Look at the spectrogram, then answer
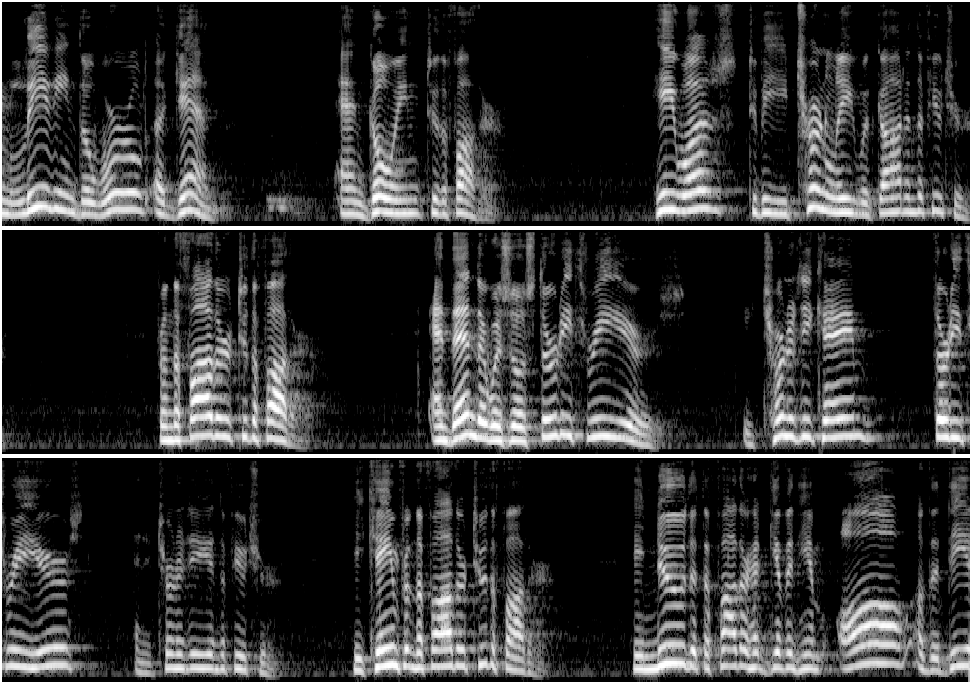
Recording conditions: large echoing room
